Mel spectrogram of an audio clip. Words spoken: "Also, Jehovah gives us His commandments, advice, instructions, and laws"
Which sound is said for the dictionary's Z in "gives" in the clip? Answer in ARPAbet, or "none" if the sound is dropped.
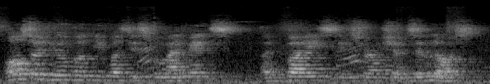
none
